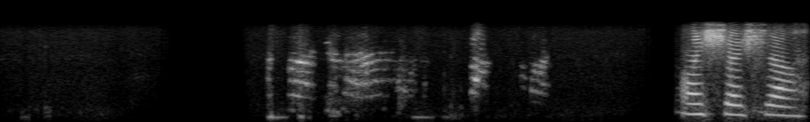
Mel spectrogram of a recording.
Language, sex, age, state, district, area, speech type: Dogri, female, 60+, Jammu and Kashmir, Reasi, rural, conversation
